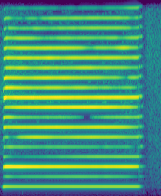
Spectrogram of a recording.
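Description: A pitch pipe blown to give one steady high note, held for about two seconds, sounding the starting pitch for an a cappella vocal quartet. The note is dry, with no echo, because it is played in an anechoic chamber, and it stops dead.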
